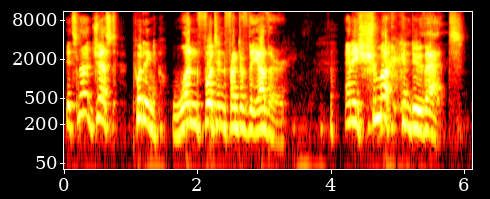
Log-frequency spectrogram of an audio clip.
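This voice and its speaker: A man's voice: high-pitched, lively intonation, a little slow, sharp tone, slight background noise, full character voice. A man playing a pompous middle-aged theater veteran who lectures grandly in an improvised comedy scene. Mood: lecturing.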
